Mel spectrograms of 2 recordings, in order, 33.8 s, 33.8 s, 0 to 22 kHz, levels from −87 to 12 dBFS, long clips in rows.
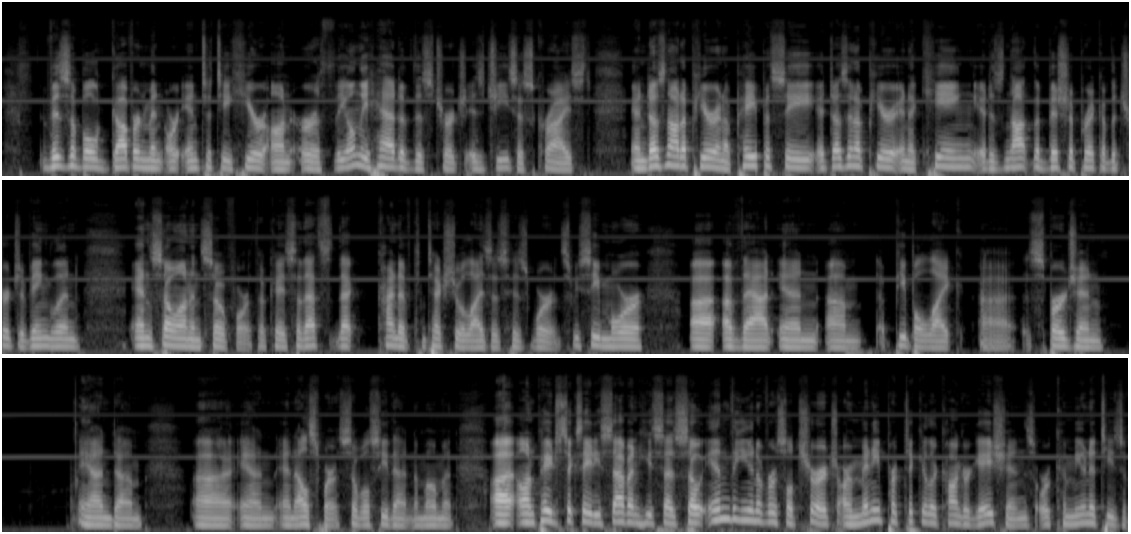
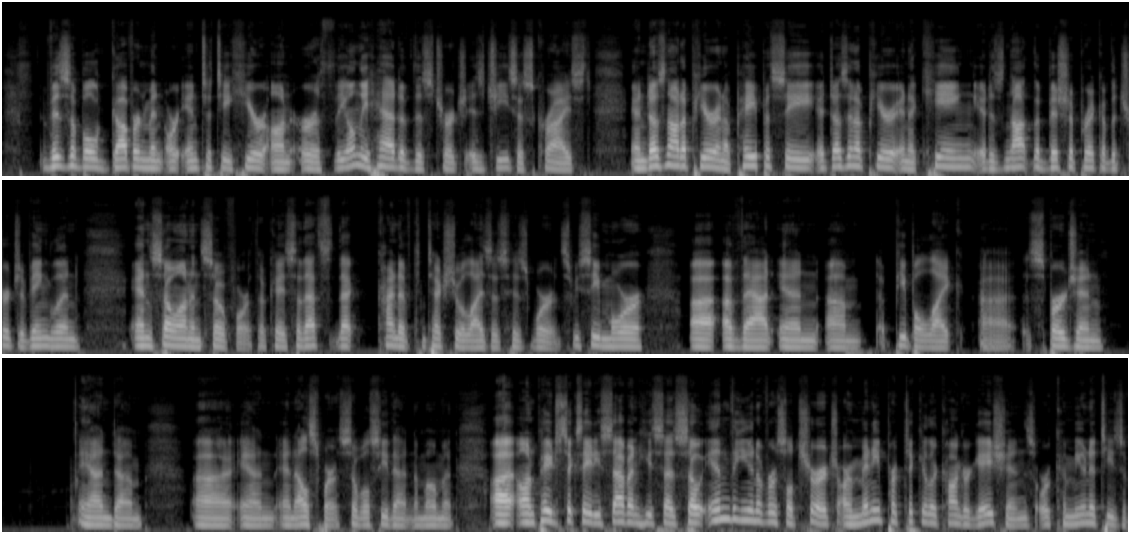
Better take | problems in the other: second | high-pitched whine; faint; throughout; 2.5 kHz, 30 dB below the speech

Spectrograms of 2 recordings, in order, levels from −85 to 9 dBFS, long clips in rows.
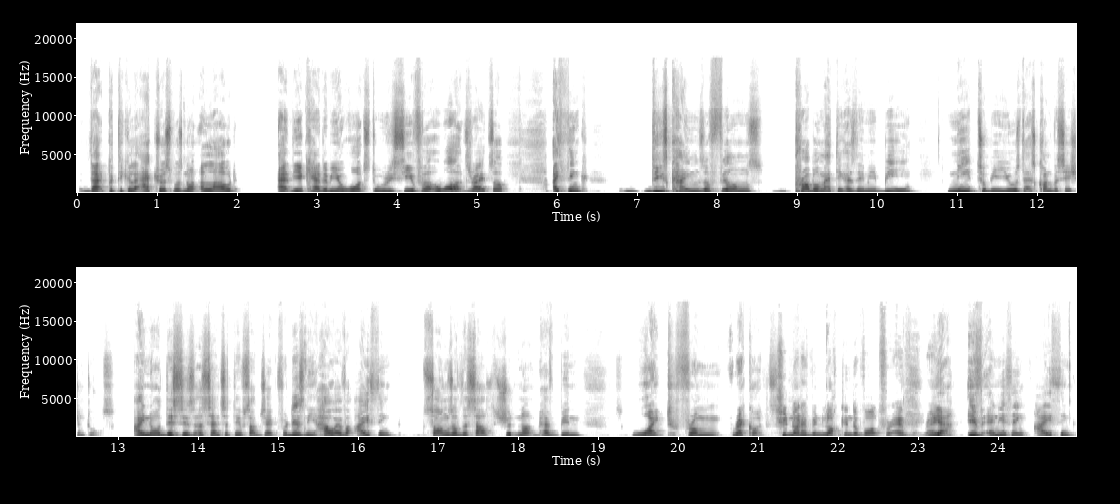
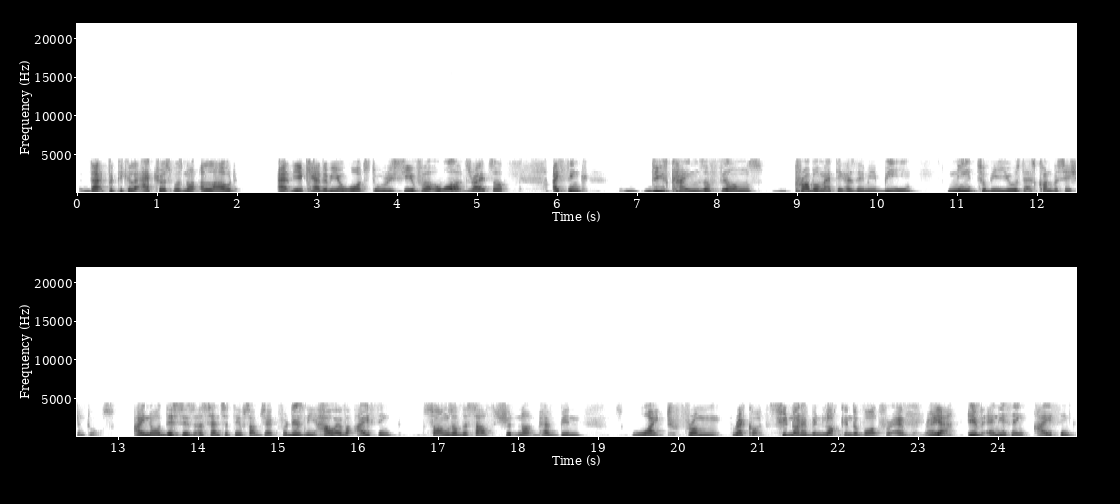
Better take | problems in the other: first | garbled, watery; badly; nothing above 4 kHz

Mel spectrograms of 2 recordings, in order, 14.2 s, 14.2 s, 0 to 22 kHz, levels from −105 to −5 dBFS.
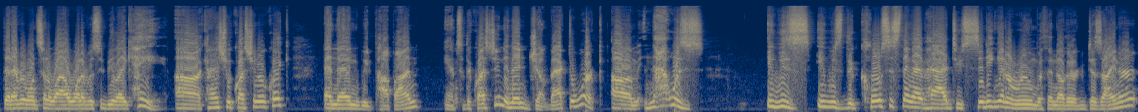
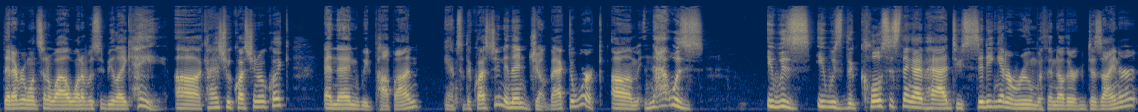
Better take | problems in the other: second | distortion; heavy; 8 dB below the speech

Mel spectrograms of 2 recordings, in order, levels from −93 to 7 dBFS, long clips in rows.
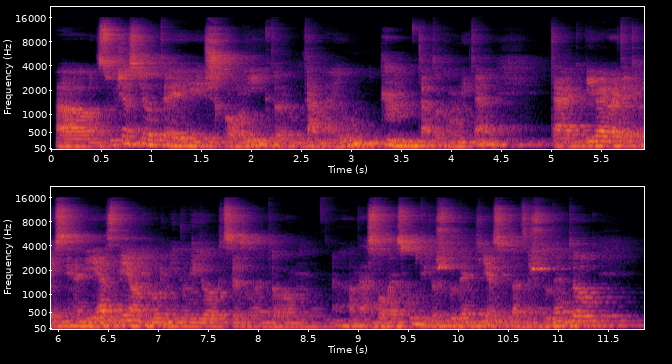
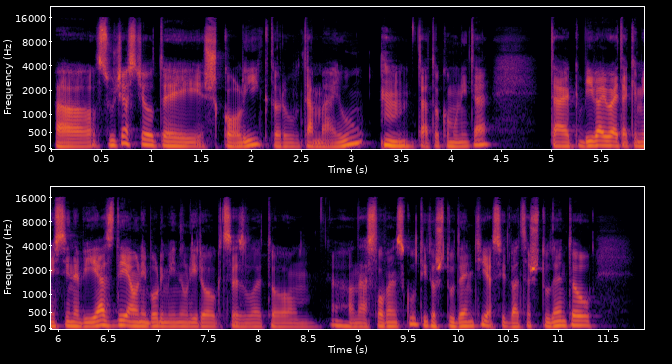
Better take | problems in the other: second | off-mic speech; far // room echo; noticeable; dies away in 0.9 s

